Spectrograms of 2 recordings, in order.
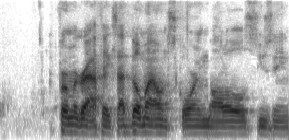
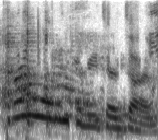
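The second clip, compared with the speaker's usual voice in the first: laughing; 13 semitones higher than usual. Real, not acted. Echoing joke, laughing.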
